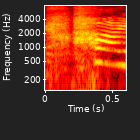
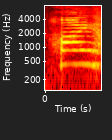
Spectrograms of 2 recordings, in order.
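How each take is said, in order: First: The greeting sounds pushed and overly sweet. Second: The greeting sounds relaxed and naturally friendly.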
